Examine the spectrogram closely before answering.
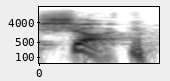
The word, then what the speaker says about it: Shough: to pronounce it I it was like show Tyler show right you're like shuck okay got it and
